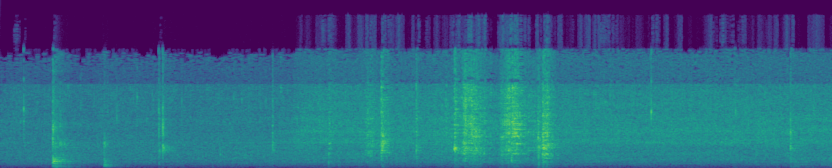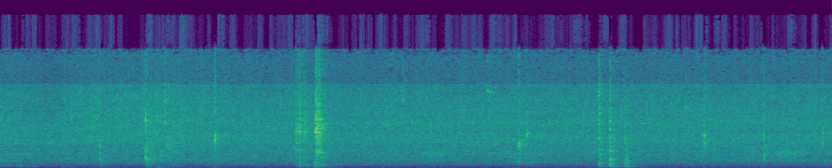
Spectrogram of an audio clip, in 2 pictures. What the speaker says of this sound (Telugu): అలా వేస్తే చక్కగా వేగుతాయి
